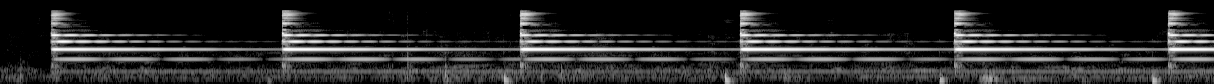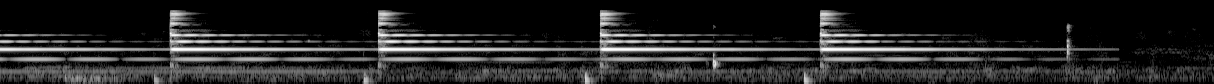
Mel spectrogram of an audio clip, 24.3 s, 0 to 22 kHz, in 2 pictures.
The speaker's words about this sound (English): And we're going to do a 10-bell salute for Mr. Jerry Jarrett. Please join me in a moment of silence as we toll the bell 10 times.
